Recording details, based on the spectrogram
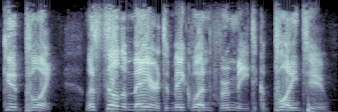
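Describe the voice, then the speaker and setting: A reader voicing a brash, boastful young mare DJ who talks loudly in slang. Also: mid-range voice, moderate pace, no room sound, dull audio, voice pushed up, lightly acted. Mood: cocky.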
